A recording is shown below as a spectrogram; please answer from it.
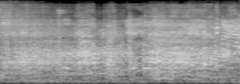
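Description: A sudden loud rushing, crashing noise from a film soundtrack. It comes in abruptly and holds dense and steady, the sound of a violent disaster scene at a waterfall.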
